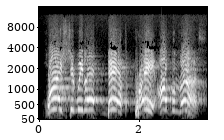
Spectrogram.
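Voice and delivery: ordinary delivery

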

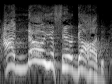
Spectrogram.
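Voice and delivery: high, drawn-out, forceful declaration; emphatic repeat. Acted. Angel's line, repeated with force.

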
